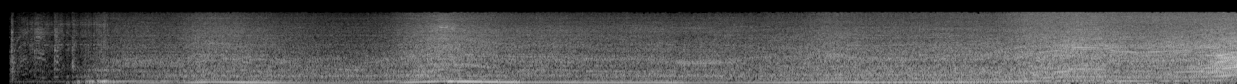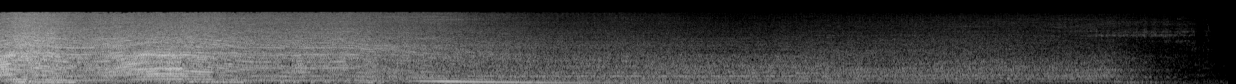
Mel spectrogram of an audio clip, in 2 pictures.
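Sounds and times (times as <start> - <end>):
car engine being started with a starter: 0.1 - 24.6.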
